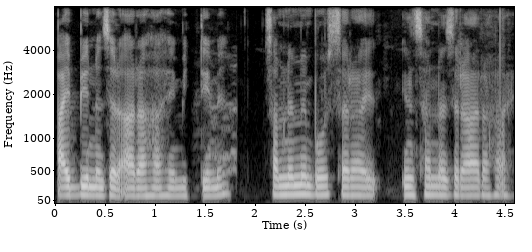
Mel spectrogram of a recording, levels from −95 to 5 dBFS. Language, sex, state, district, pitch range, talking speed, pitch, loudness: Hindi, male, Arunachal Pradesh, Longding, 120-130 Hz, 210 wpm, 125 Hz, -20 LUFS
